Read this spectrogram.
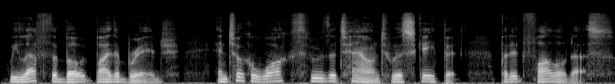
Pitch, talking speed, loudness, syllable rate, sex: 120 Hz, 205 wpm, -17 LUFS, 5.0 syllables/s, male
